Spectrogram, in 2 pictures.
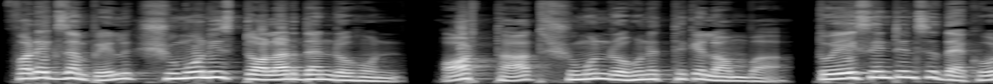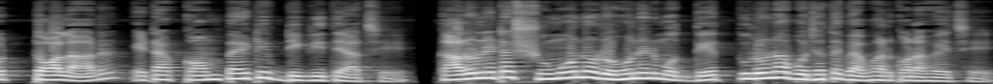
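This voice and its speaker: Slightly high-pitched male grammar teacher. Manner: steady, explanatory, addresses learner directly; slows down to repeat example words. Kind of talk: scripted grammar lesson narration.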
